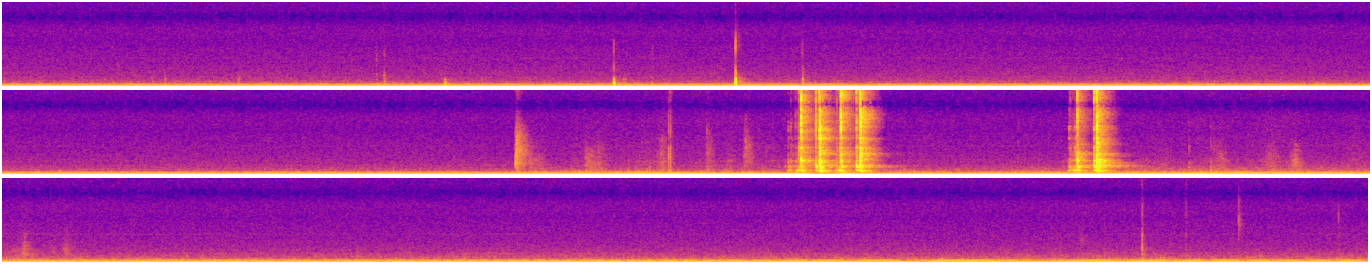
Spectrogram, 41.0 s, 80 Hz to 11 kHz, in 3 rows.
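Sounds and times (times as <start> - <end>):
ceiling fan motor humming: 18.0 - 41.0
light clicks: 21.5 - 22.6, 24.4 - 25.0.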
